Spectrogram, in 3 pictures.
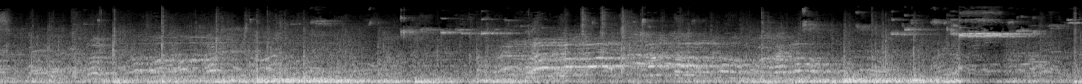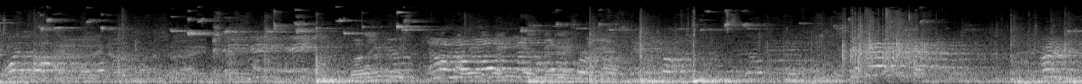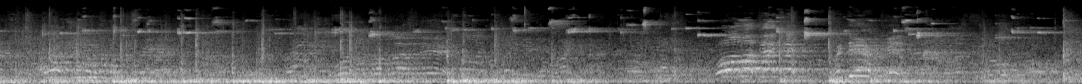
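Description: A basketball bouncing and dribbling on a hardwood gym floor during play, with sharp knocks throughout. Players' and coaches' voices call out across the court, echoing in a large gym.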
